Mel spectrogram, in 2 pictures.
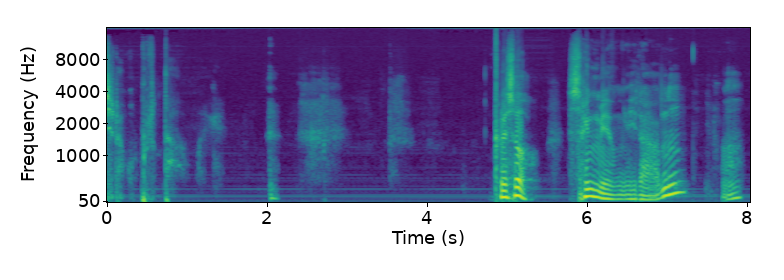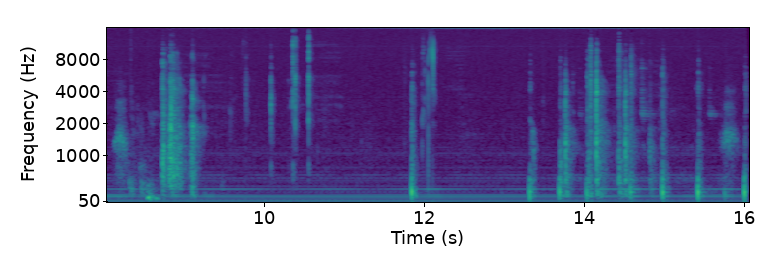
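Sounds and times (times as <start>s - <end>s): faint hum: 0.0s - 16.0s.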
